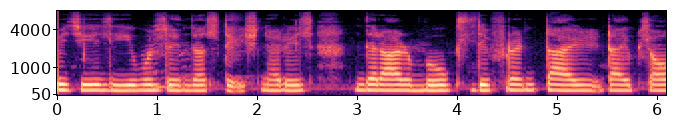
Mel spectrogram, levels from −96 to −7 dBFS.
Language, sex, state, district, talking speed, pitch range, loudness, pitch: English, female, Punjab, Pathankot, 120 wpm, 190-200 Hz, -16 LUFS, 195 Hz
